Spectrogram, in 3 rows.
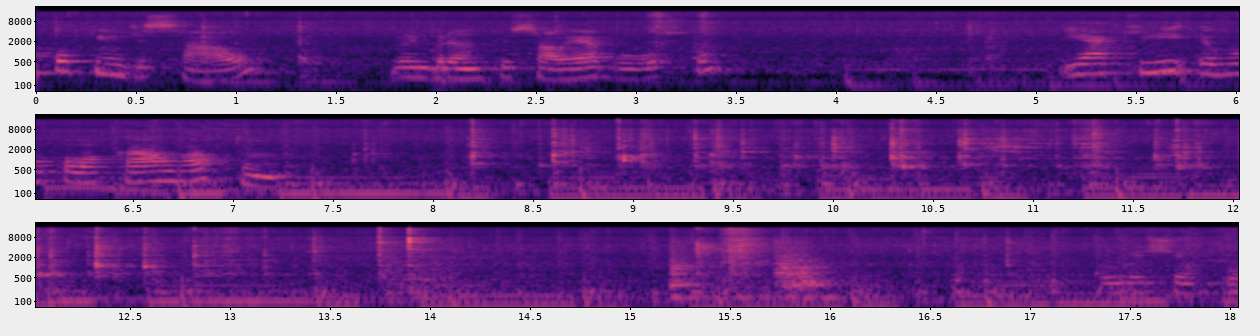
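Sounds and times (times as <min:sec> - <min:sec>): vegetables sizzling: 0:00.0 - 0:18.0
metal spoon scraping tin can: 0:07.6 - 0:14.1.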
